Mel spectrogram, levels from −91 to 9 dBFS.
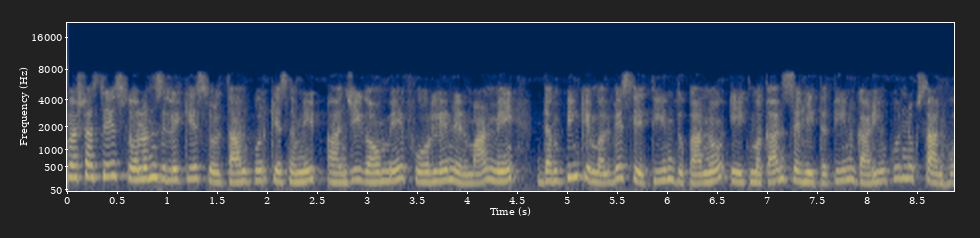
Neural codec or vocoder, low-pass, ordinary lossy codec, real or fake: codec, 44.1 kHz, 7.8 kbps, DAC; 7.2 kHz; Opus, 16 kbps; fake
